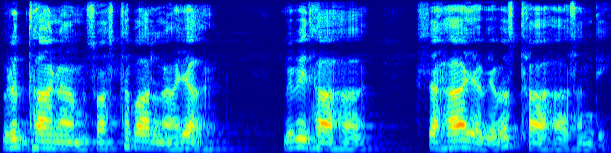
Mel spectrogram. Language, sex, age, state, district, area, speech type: Sanskrit, male, 30-45, Karnataka, Dharwad, urban, spontaneous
